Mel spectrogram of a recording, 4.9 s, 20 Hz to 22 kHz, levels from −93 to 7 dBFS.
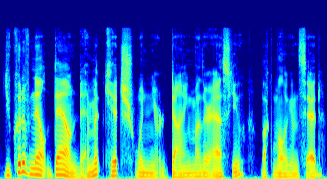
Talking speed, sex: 205 wpm, male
